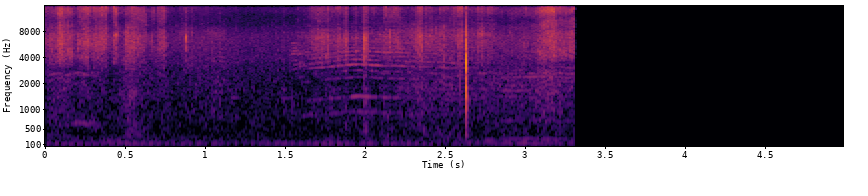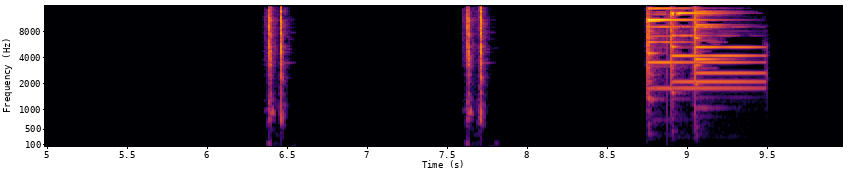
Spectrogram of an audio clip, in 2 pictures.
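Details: A white goat in snow in a harsh climate gives a short, harsh, wavering bleat after a stretch of low rumbling noise and two sharp clicks.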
